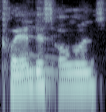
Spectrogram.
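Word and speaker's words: Candace Owens: right there yeah Urban housing it's uh it's pronounced Candis Owens just just in case you let's see what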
